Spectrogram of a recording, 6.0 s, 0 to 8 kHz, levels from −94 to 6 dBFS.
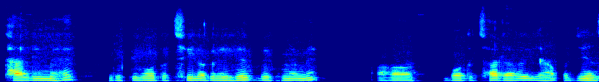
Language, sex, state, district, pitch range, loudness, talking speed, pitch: Hindi, female, Bihar, Purnia, 165-180 Hz, -36 LUFS, 190 wpm, 170 Hz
